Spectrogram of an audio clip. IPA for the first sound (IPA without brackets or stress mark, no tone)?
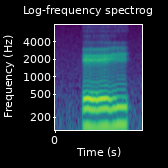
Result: e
